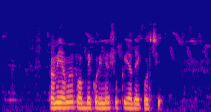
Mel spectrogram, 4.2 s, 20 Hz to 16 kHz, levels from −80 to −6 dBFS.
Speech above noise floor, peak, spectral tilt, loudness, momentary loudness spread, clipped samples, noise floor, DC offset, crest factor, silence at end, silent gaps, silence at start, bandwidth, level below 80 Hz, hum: 39 dB; -10 dBFS; -8.5 dB/octave; -24 LUFS; 9 LU; under 0.1%; -62 dBFS; under 0.1%; 16 dB; 1 s; none; 1 s; 7.2 kHz; -60 dBFS; none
